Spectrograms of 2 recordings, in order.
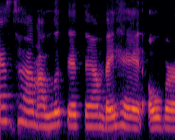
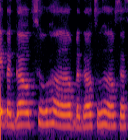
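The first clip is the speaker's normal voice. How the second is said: ordinary talk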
